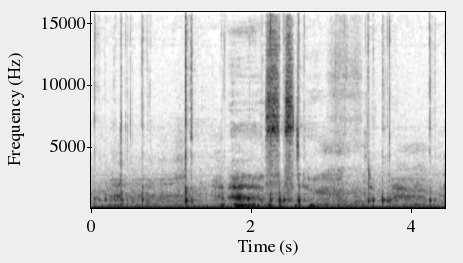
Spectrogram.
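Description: Computer keyboard typing: scattered, irregular keystroke clicks as a line of code is entered, over a steady low mains hum.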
